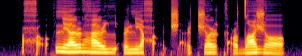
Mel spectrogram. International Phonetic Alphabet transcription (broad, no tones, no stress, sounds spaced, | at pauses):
ħ ɔ̰ lʲ a ɭ ɦ a ɭ ʎ a̰ ɭ lʲ e ħ ɔ̰ t͡ʃ a̰ ɭ t͡ʃ ɔ ɭ k a̰ ɭ dˤ œ ʒ ɔ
